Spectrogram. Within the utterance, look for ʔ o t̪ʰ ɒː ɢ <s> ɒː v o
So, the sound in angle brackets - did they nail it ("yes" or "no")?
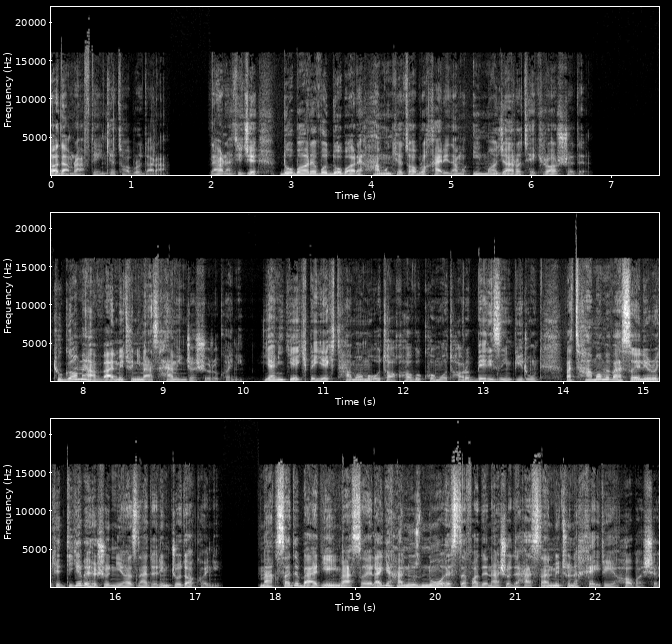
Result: no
